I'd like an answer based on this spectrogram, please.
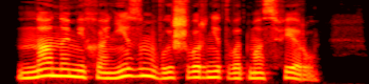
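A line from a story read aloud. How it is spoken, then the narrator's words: Gloomy. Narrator (Russian): мрачно ответил Уилбур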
